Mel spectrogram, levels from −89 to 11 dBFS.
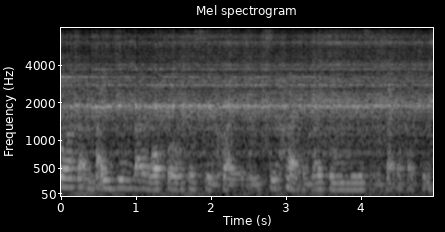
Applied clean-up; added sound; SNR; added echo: none; Screech; -1 dB; reverberation time 0.3 s.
